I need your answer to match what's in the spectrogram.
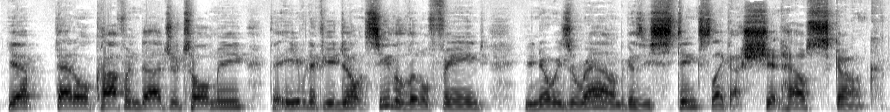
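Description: A man puts on a wolfman hosting a campy horror show. The voice is dark and mellow, a little raised in pitch. He tells gleefully crude tales in a hammy, scripted way. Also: brisk, close to an everyday voice. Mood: gleeful, ghoulish. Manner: hammy, alliterative, storytelling.

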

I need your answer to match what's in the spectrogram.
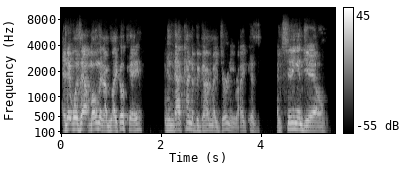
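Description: A man's voice: mid-range voice, fairly quick, a bit bright, no echo. Chatty middle-aged man telling his story. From Southern California. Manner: conversational, keeps tagging lines with "right?". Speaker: guest, life coach. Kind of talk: storytelling interview. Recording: dull, slightly lo-fi dry audio.

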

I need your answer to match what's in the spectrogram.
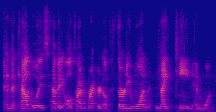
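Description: Podcast co-host, man, very bright tone, dull lo-fi sound, casual sports banter. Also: mid-range voice, steady tone. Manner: quizzing, joking, quick asides.

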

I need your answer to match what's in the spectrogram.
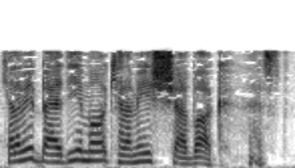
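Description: A man teaching about worship in an earnest manner, pausing as he lists words. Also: high-pitched, animated, music in the background. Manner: earnest, listing words with pauses. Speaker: preacher. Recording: dry, dull lo-fi recording.

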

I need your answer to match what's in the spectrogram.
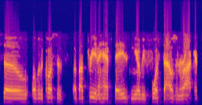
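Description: Speaking briskly in a mid-range voice with a level tone, the assistant pastor answers an interviewer by phone. He's hesitant, full of fillers and restarts, and the dull lo-fi line sounds dry, with no echo.

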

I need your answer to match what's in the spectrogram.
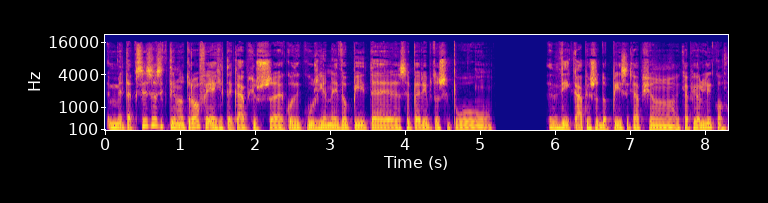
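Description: Curious male interviewer. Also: medium pitch. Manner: curious, short follow-up questions. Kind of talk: interview questions.

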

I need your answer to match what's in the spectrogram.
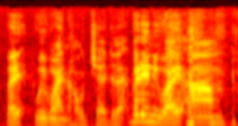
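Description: A man's voice: a little high, expressive, a little fast, bright, forceful tone, slight background noise. A man with an Australian accent hosting a casual sports interview in an informal, chatty way. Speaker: interviewer, host.

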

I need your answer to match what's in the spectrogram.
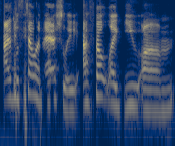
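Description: A woman's voice: mid-range voice, expressive, normal speed, sharp tone, dry recording, faint music behind. A woman co-hosting a casual podcast chat, rambling a little and restarting her sentences as she thinks aloud. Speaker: co-host, physician.

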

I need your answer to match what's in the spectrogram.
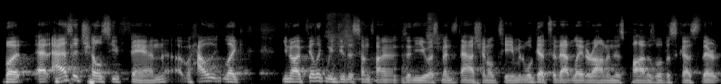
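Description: Male podcast host, rapid sports talk in a lowish register. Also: a bit bright.

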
